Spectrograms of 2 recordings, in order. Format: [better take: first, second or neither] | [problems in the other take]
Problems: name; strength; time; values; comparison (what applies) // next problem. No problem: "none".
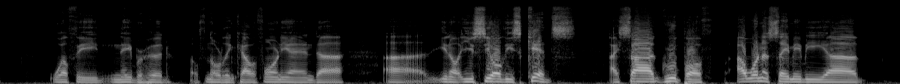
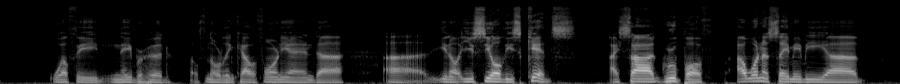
second | distortion; slight; 4% of the sound clipped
